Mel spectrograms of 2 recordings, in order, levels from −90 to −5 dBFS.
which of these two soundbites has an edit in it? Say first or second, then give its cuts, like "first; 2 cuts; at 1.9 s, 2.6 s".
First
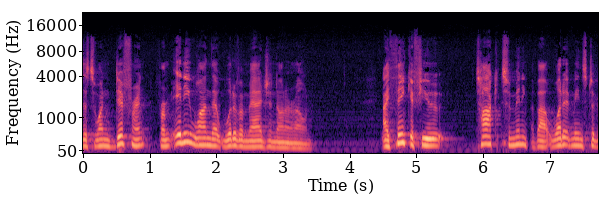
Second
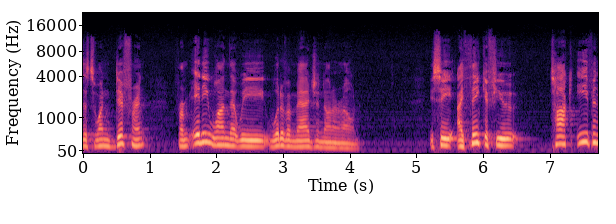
first; 5 cuts; at 1.0 s, 2.1 s, 4.5 s, 6.3 s, 6.7 s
